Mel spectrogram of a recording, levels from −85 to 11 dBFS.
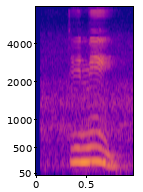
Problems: constant background noise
